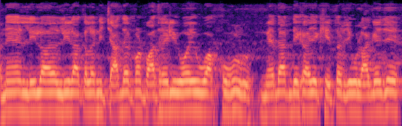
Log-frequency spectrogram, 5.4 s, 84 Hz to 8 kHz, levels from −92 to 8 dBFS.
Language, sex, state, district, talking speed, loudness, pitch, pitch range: Gujarati, male, Gujarat, Gandhinagar, 190 wpm, -13 LUFS, 140 Hz, 135-140 Hz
